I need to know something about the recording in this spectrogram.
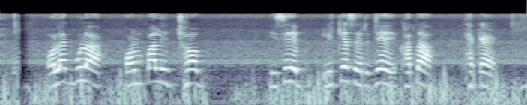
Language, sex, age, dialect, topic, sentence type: Bengali, male, 18-24, Jharkhandi, banking, statement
